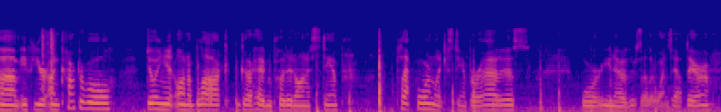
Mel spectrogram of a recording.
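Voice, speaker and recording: A soft-spoken woman at a fairly slow pace. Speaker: card-making crafter. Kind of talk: crafting tutorial. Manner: casual.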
